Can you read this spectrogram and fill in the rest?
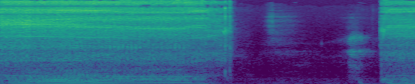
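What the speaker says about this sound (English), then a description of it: "I'm just going in, countersinking, and making them for them plugs there" A power drill runs steadily, countersinking screw holes in wood to take plugs, loud and continuous for a couple of seconds before cutting off, followed by a near-silent gap with a brief clatter and then the drill starting again.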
